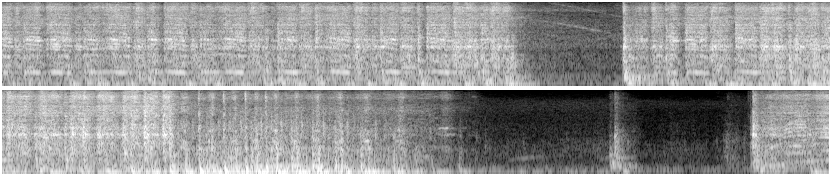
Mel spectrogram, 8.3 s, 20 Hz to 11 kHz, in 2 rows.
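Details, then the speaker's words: 80s Nova kit supercar, engine freed after seizing from 25–30 years sitting, new ignition parts: the starter cranks in even bursts at about 3.5 turns per second but never fires, despite good spark and fuel reaching the carbs. Fires on fuel poured directly in; blocked carbs suspected. "So, the engine was turning. We had really good spark and fuel was getting to at least the carburetors, but no fire."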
